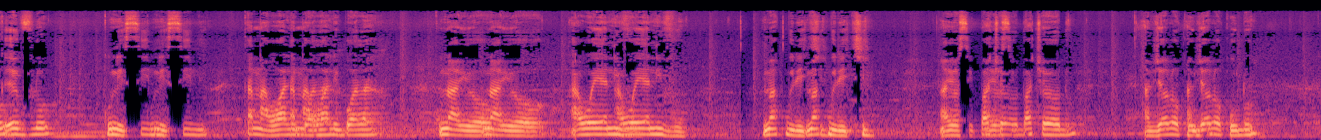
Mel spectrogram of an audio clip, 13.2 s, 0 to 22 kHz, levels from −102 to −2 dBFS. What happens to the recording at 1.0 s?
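At 1.0 s the speech is heard twice, a doubled audio track that runs through the whole clip. A second full-band copy trails the first by roughly 400 ms at about the same level, likely because the signal is captured again through a slower path. Unlike an echo or reverb, the copy does not decay or pick up room colour. It repeats cleanly and as loud as the original, so the two layers blur each other.

The same moment also shows gain pumping, present throughout. The level swings by something like 15 dB. Underneath is the quiet background, the room noise about 38 dB below the speech. The likely cause is input gain set far too high, with a fast limiter clamping it on every peak. This differs from a noise gate, which cuts the background off in the gaps. Here loud and soft passages sound flattened and squashed together.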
